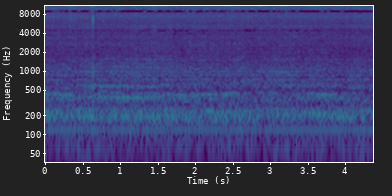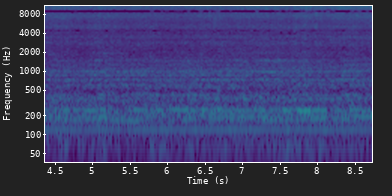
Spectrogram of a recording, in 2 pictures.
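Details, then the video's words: Close-up recording at the entrance tube of a honey bee hive: an unbroken low buzzing hum from the bees, steady in loudness, with a faint click near the start. "Entrance tube close up - Sound up!"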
